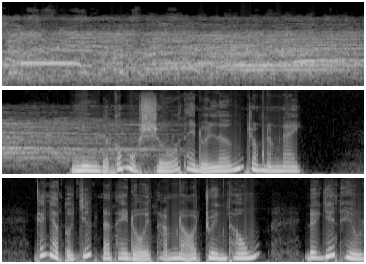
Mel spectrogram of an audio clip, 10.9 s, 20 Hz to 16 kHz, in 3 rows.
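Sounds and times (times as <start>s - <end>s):
fans cheering and shouting excitedly at red carpet: 0.0s - 5.6s
speech: 4.3s - 6.7s, 7.6s - 10.8s.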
